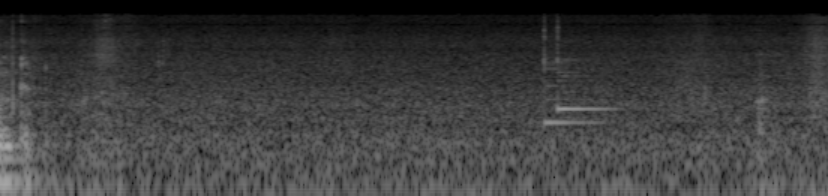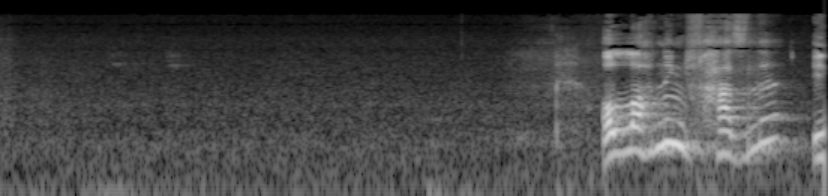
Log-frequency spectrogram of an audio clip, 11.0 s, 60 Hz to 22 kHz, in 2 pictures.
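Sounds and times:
faint electronic chime: 3.6 - 4.4.

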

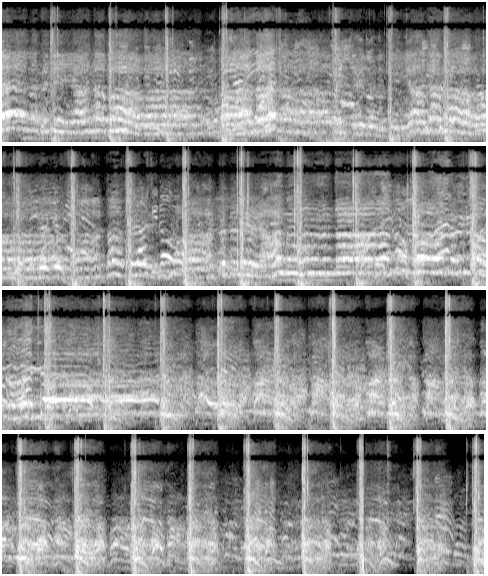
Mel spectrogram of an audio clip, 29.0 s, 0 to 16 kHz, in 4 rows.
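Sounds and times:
men chanting: 0.0 - 29.0
hands slapping chests: 0.6 - 1.0, 1.6 - 4.3, 5.0 - 9.4, 10.0 - 29.0.

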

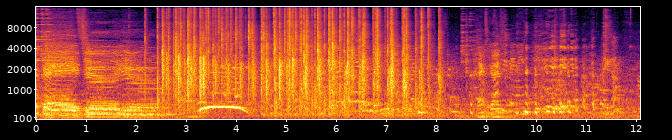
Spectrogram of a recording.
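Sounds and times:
group clapping: 1.9 - 8.3.

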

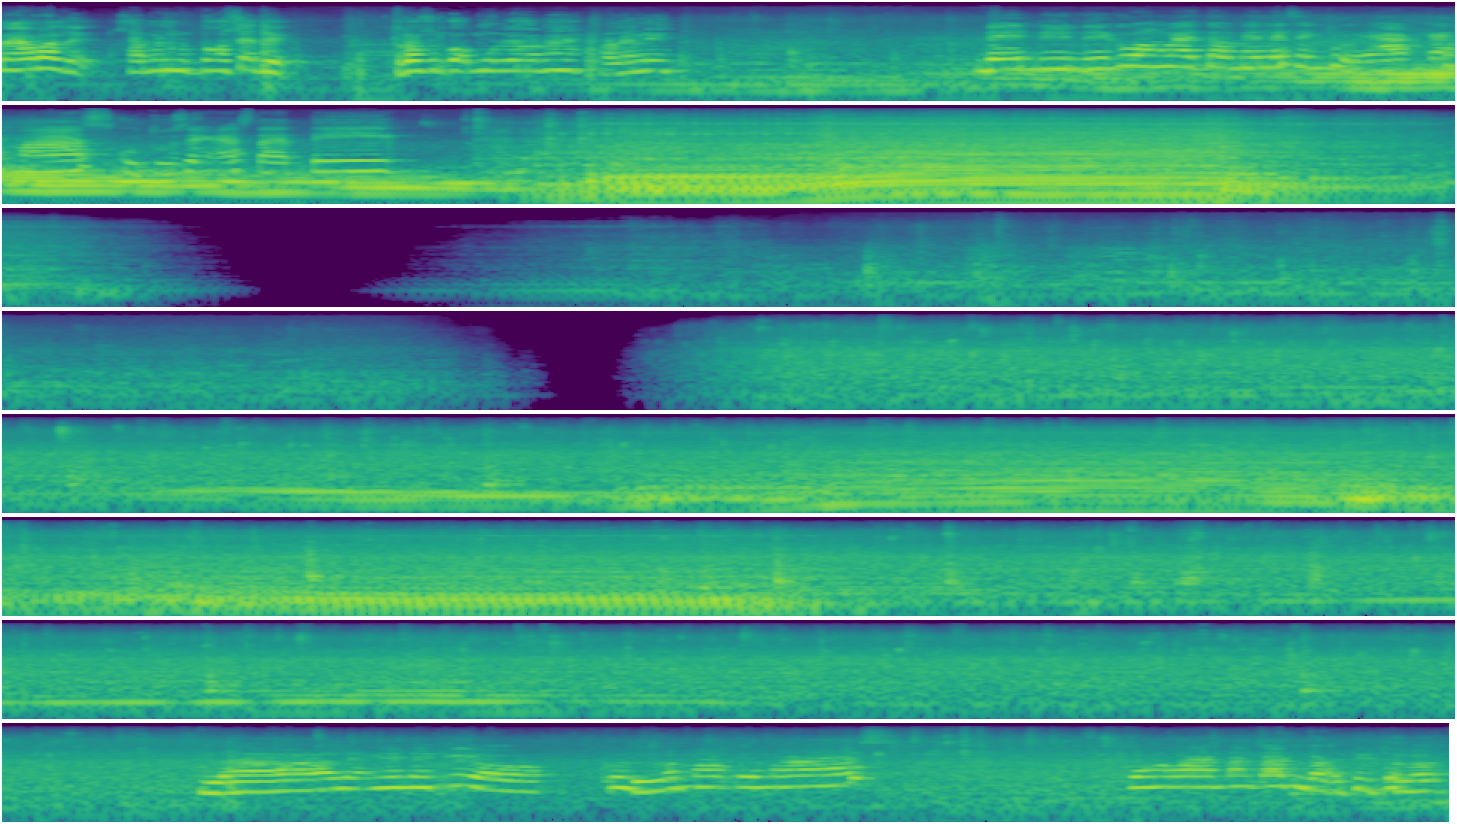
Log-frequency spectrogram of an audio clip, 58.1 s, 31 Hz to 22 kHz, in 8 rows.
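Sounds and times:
rain hiss: 25.0 - 58.0.

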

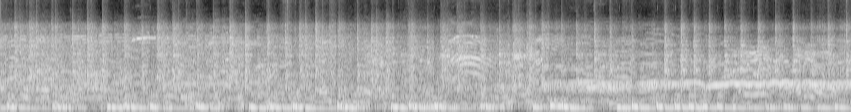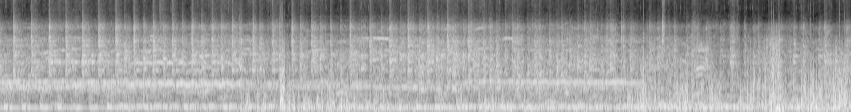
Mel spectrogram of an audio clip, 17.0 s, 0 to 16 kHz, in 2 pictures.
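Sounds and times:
fast drumming: 0.0 - 17.0
high wavering melody: 7.9 - 15.4.

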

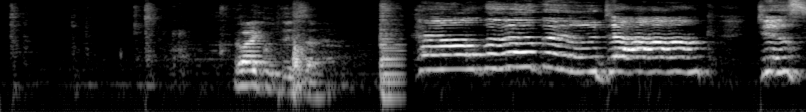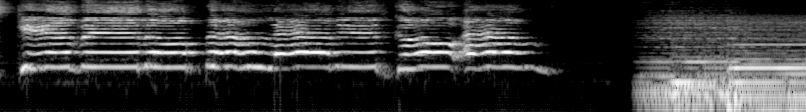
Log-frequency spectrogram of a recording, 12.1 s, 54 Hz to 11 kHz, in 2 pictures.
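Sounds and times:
woman singing unaccompanied: 3.1 - 10.2.

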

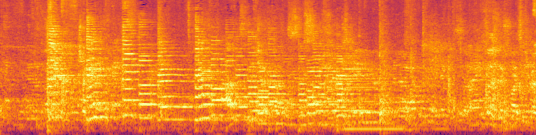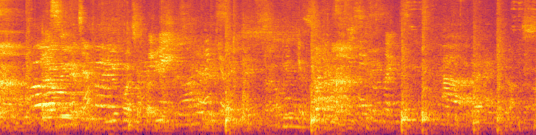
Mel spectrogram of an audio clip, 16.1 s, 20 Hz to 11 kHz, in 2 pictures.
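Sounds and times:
people talking: 0.0 - 16.0
acoustic guitar plucked notes: 0.7 - 8.0.

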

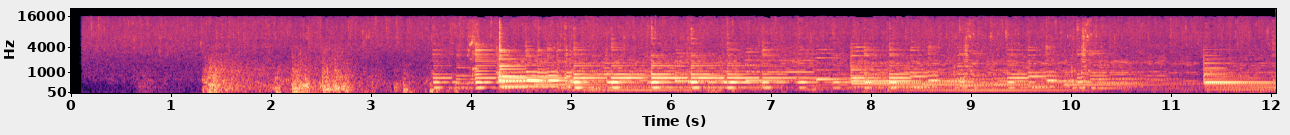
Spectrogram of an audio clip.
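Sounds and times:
rain patter: 0.1 - 12.0
rolling thunder: 0.7 - 12.0.

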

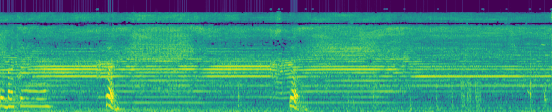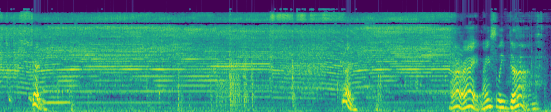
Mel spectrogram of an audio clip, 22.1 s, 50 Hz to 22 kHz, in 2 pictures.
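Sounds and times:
rotary tool whining: 0.0 - 22.0.

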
